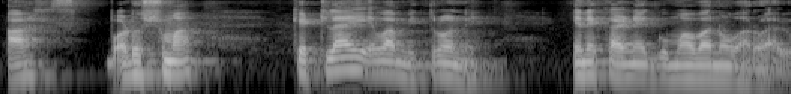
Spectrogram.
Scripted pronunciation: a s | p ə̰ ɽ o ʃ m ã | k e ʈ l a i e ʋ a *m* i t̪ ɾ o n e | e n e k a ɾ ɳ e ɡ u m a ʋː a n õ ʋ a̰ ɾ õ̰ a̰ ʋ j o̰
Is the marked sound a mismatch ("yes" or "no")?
no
